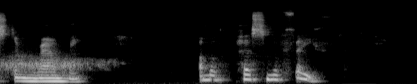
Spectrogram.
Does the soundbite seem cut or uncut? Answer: cut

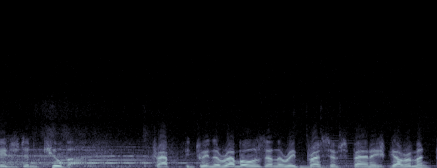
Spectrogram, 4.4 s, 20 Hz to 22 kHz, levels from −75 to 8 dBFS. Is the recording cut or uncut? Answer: uncut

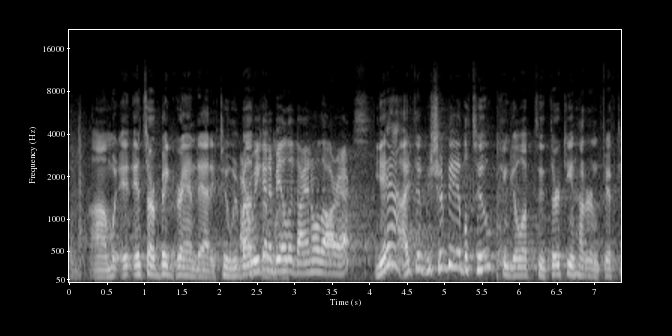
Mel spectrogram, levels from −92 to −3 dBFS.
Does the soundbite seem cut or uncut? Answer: cut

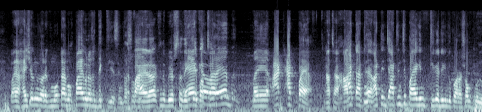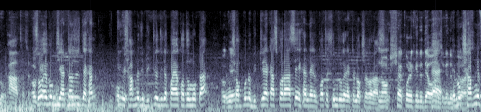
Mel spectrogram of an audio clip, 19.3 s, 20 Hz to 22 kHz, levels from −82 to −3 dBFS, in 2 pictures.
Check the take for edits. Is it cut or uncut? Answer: uncut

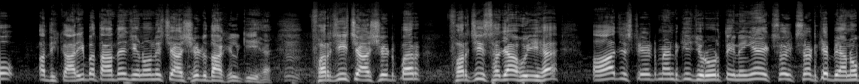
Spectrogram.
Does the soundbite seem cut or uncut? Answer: uncut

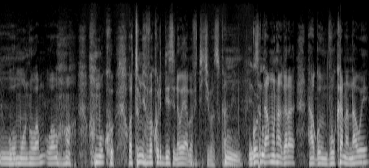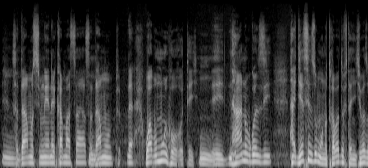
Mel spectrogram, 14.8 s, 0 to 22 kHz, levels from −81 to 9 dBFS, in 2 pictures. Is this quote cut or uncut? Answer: uncut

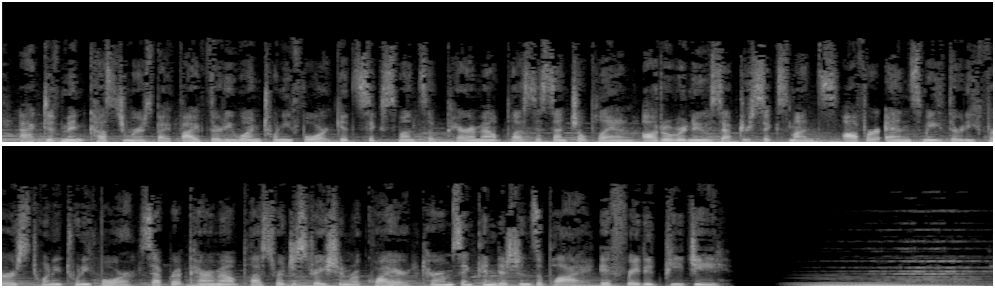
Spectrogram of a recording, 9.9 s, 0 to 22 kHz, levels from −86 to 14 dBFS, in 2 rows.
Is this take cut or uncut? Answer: cut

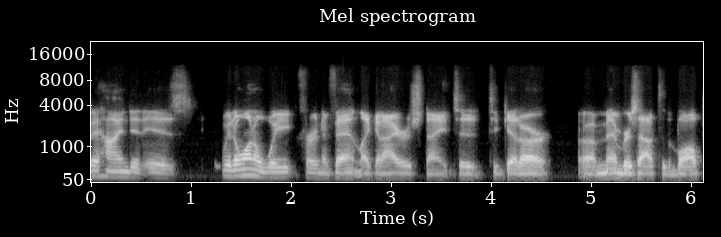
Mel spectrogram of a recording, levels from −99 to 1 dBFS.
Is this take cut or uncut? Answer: cut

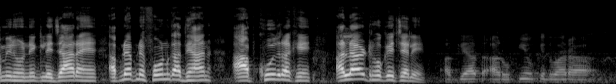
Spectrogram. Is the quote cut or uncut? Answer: cut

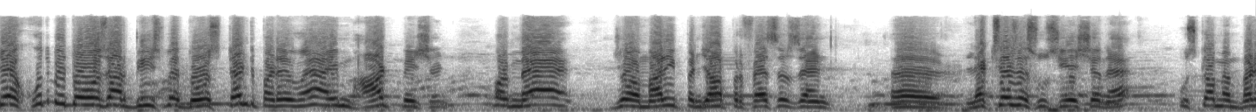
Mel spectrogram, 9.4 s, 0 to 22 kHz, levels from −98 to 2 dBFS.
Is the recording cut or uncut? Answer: uncut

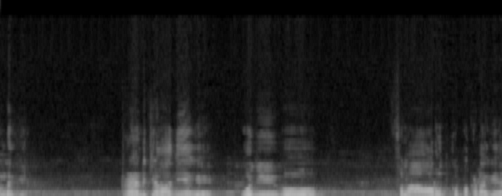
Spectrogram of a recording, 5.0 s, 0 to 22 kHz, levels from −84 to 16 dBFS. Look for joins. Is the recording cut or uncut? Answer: cut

